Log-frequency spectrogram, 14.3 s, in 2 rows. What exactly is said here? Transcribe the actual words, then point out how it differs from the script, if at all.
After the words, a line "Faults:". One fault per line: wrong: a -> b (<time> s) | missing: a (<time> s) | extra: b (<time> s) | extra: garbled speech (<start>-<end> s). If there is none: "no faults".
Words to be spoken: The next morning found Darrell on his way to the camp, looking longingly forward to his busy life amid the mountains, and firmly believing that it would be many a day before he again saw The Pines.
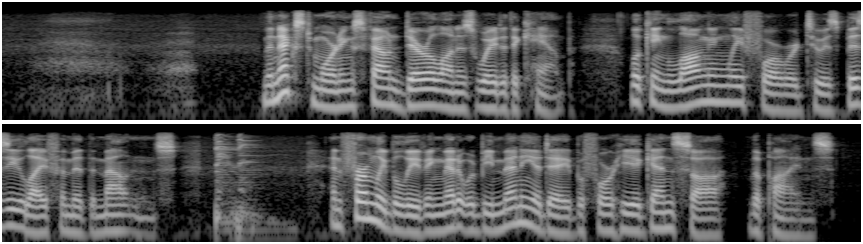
The next mornings found Darrell on his way to the camp, looking longingly forward to his busy life amid the mountains, and firmly believing that it would be many a day before he again saw The Pines.
Faults:
wrong: morning -> mornings (2.6 s)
